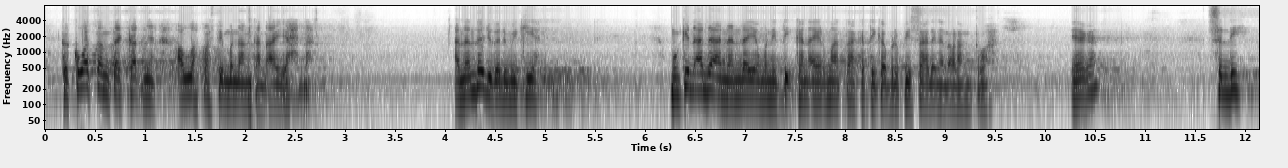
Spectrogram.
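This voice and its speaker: A middle-aged man preaching a sermon to students, telling emotional personal stories and acting out the voices he quotes. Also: mid-range voice. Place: large mosque hall. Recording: echoey mosque hall, muffled recording.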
